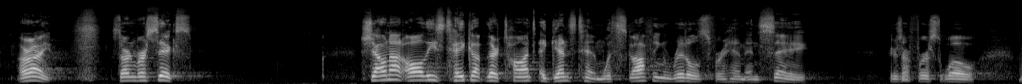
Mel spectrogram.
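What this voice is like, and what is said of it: Slightly cracky, strained voice. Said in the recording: “my voice is a little bit cracky because of the concert the other night”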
